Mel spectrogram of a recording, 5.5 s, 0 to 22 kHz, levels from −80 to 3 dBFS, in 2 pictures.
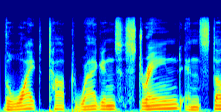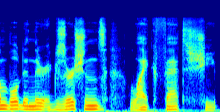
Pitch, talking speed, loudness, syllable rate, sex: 105 Hz, 140 wpm, -20 LUFS, 4.0 syllables/s, male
